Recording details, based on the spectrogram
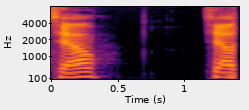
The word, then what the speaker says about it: Cao Cao: And then we also see this guy who will become a bigger character later, his character Zhao Zhao. Sao Sao. Sao Sao? Tiao Tiao? – Tiao Tiao. Yeah. Which is spelled C-A-O-C-A-O.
